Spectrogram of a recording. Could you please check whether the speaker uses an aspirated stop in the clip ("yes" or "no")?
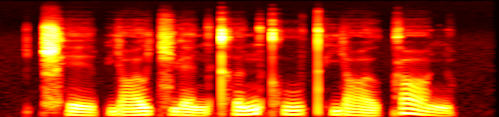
yes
